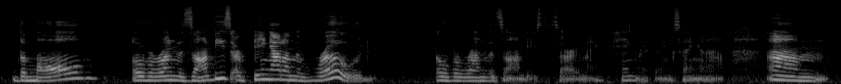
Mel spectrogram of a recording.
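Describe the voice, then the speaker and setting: A soft-spoken woman with a quiet voice, chatting casually as she gives a tarot reading, often dropping to a near whisper. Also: fairly low pitch, slight background noise. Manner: chatty, many fillers, drifts to near-whisper. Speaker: tarot reader. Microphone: quiet home recording.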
